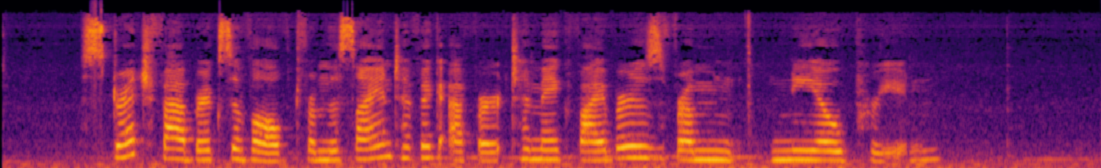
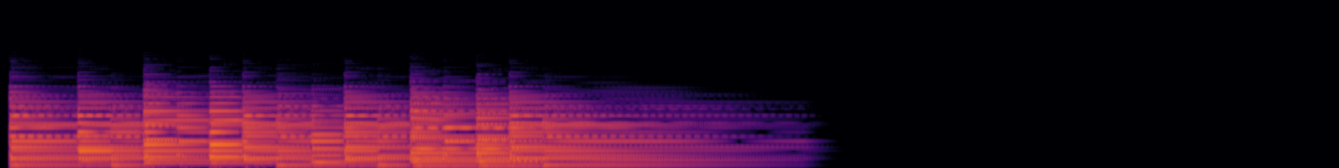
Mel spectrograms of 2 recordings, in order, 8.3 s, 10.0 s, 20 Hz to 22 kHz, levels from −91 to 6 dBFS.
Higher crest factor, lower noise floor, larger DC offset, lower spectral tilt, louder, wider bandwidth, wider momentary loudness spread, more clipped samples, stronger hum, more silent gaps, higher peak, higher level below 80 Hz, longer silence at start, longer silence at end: second, 14 dB vs 20 dB; second, -36 dBFS vs -64 dBFS; neither; second, -2.5 dB/octave vs -10.5 dB/octave; first, -13 LUFS vs -30 LUFS; first, 16.5 kHz vs 5.4 kHz; about the same, 12 LU vs 14 LU; neither; neither; neither; first, 0 dBFS vs -14 dBFS; first, -36 dBFS vs -68 dBFS; about the same, 0.05 s vs 0.1 s; second, 0.05 s vs 4.4 s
